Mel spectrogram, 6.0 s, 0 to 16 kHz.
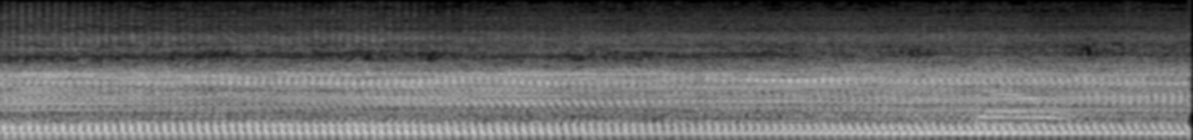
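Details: Lombardini 6LD260 air-cooled diesel on a traffic sign, just cold-started after 10 years unused on fresh fuel, alternator charging battery; steady fast even clatter, note dipping slightly as the light-flash load cycles; normal running under varying electrical load.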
